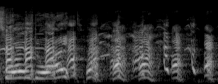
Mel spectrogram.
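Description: A woman laughing: a quick run of short chuckles.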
